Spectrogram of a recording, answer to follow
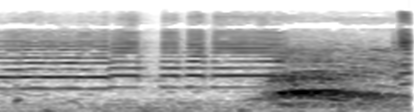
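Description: Japanese baseball cheering-section trumpets playing a player's cheer song, holding a long note and then moving on, with the massed fans shouting a chant together about one and a half seconds in.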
